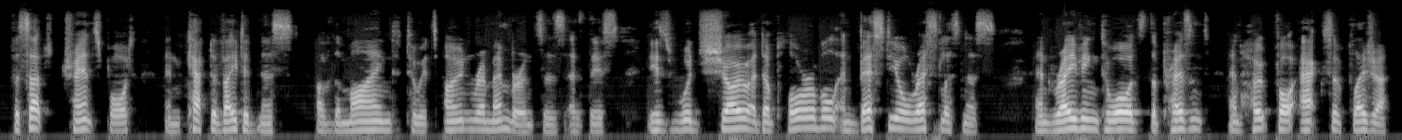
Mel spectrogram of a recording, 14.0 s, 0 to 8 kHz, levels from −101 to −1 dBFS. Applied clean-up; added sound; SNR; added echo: none; none; none; none.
